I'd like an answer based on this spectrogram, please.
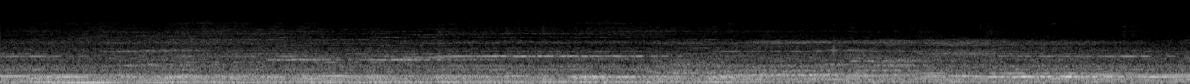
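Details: Dark, brooding soundtrack music with sustained low tones plays steadily throughout, and no animal is heard.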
